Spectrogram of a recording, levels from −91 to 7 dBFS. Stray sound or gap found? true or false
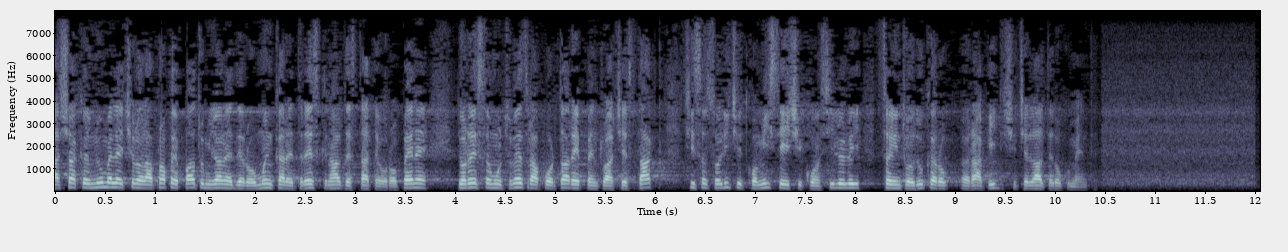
false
